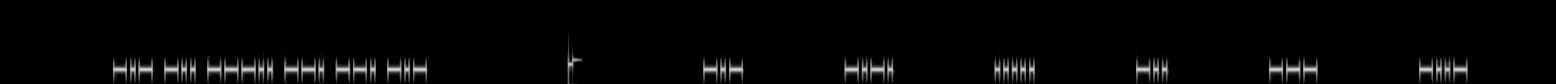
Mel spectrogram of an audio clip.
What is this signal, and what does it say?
Morse code, heard as a keyed tone, about 28 wpm, spaced as for 12 wpm, 700 Hz. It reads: KD8GGK KC5DOX
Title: USA Call Signs - 6 Characters - 8x Character Spacing - 28wpm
